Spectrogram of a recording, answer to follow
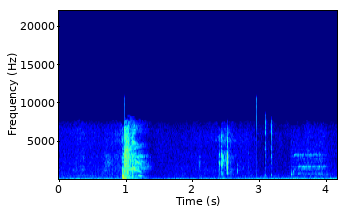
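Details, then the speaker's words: Adult gives one sharp, explosive sneeze during a recorded lecture, followed by soft keyboard-like clicks over a low steady room hum. "Please pardon my coughing and my sneezing. I tried to put this recording on hold before I sneezed just then, but I didn't quite make it."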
